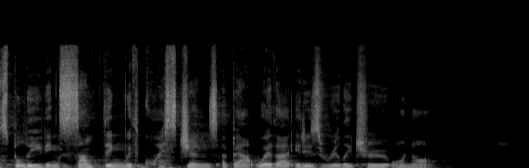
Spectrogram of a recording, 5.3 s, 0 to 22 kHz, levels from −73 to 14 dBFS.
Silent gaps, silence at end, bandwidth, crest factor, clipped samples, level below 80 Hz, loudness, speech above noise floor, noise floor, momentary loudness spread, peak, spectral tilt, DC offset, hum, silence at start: none; 1 s; 16.5 kHz; 18 dB; under 0.1%; -60 dBFS; -25 LUFS; 44 dB; -70 dBFS; 11 LU; -8 dBFS; -3 dB/octave; under 0.1%; none; 0 s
